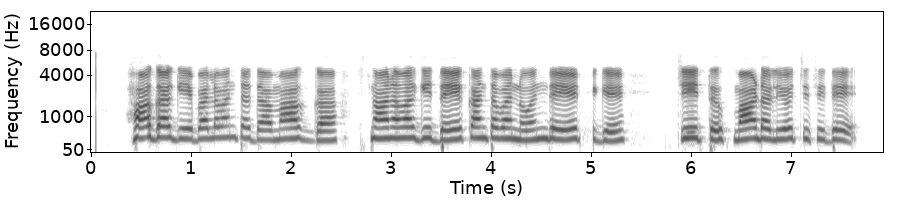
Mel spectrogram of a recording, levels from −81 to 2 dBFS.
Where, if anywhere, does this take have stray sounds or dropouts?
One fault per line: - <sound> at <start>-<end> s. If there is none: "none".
- dropout at 4.9-5.0 s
